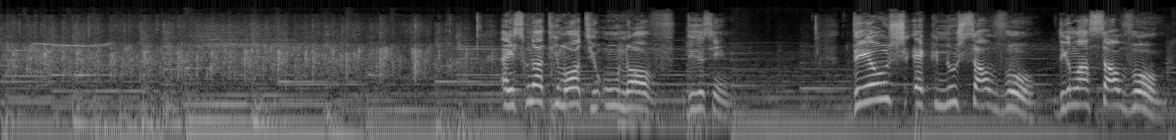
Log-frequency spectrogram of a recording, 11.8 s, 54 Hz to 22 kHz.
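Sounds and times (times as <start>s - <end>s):
church audience clapping: 0.0s - 5.3s
speech: 5.0s - 7.4s, 8.5s - 11.7s.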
